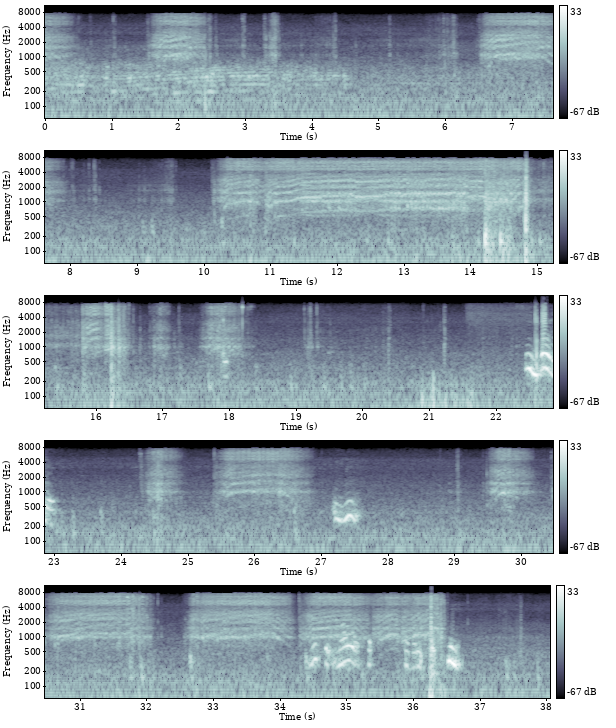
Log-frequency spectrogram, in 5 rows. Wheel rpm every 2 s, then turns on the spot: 30, 30, 10, 60, 0, 120, 160, 100, 40, 10, 0, 0, 30, 60, 10, 90, 80, 90, 50.
2-4 14-16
